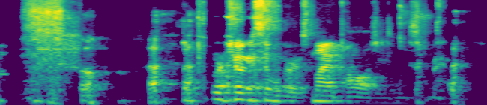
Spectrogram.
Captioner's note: laughs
